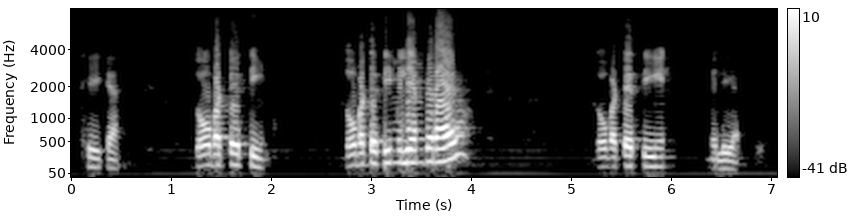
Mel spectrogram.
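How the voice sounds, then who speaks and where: A man teaching physics to a class, working problems aloud and coaxing students with quick questions. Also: mid-range voice, poor audio. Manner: brisk, coaxing, quizzes students with short questions. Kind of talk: classroom lecture with problem solving.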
